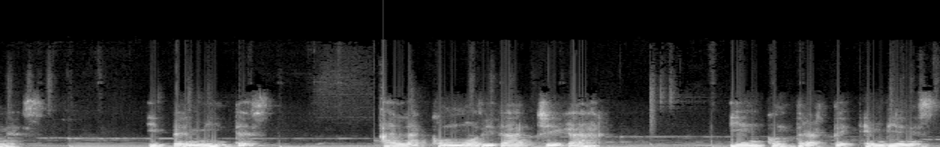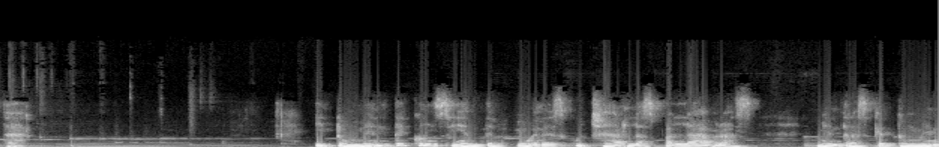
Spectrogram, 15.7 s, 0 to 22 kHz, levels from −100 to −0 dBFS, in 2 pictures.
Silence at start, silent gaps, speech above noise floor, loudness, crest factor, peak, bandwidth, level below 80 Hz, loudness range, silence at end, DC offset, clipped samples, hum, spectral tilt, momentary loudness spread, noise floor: 0 s; none; 36 dB; -11 LUFS; 12 dB; 0 dBFS; 8 kHz; -38 dBFS; 5 LU; 0 s; under 0.1%; under 0.1%; none; -7.5 dB/octave; 16 LU; -45 dBFS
